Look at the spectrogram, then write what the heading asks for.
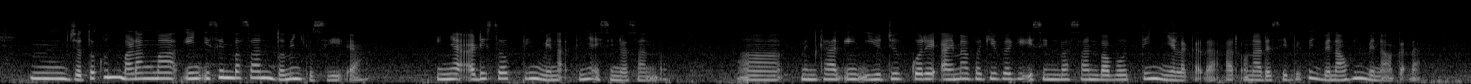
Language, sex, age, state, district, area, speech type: Santali, female, 18-30, Jharkhand, Seraikela Kharsawan, rural, spontaneous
